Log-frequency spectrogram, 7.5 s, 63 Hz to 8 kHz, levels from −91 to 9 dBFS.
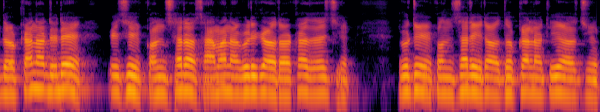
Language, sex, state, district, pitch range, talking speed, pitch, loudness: Odia, male, Odisha, Nuapada, 140-155 Hz, 80 wpm, 145 Hz, -15 LUFS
